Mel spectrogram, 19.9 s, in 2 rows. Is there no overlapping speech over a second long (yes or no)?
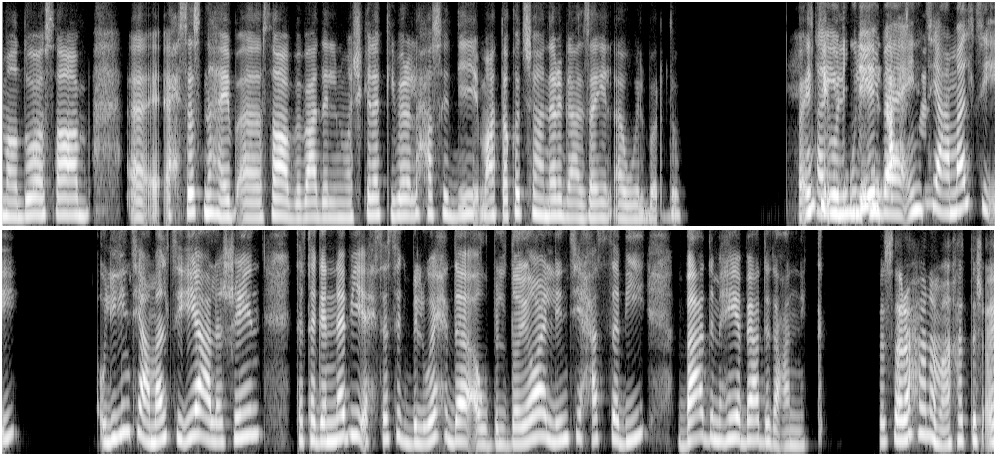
no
